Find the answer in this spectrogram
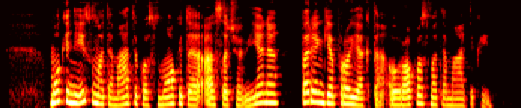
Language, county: Lithuanian, Klaipėda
